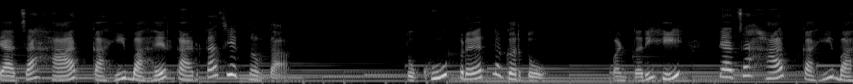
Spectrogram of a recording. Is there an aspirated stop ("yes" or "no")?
yes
